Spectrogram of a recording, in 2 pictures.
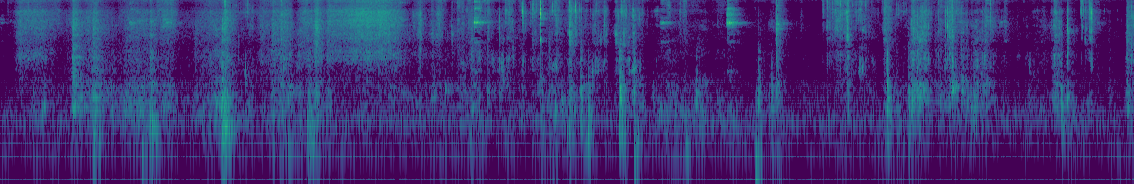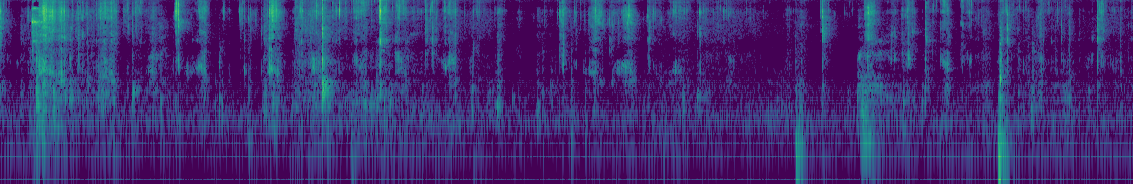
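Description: A person chewing and biting food close to the microphone while eating fries, with irregular crunchy clicks.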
